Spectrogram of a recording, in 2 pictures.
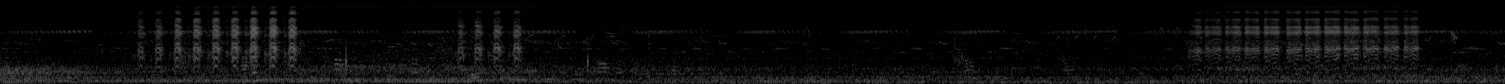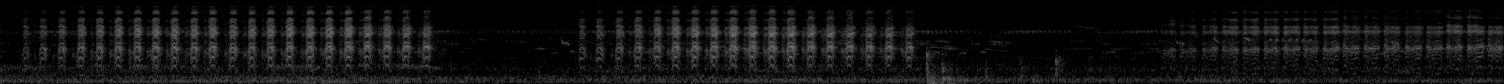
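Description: Arrow-marked babbler calling in bouts of rapidly repeated chattering notes, each bout lasting a second or two up to about four seconds, six bouts with short pauses between them.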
